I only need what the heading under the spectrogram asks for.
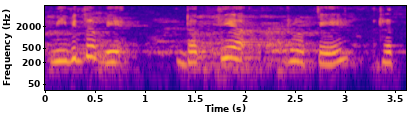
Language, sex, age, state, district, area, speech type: Sanskrit, female, 45-60, Karnataka, Shimoga, rural, spontaneous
